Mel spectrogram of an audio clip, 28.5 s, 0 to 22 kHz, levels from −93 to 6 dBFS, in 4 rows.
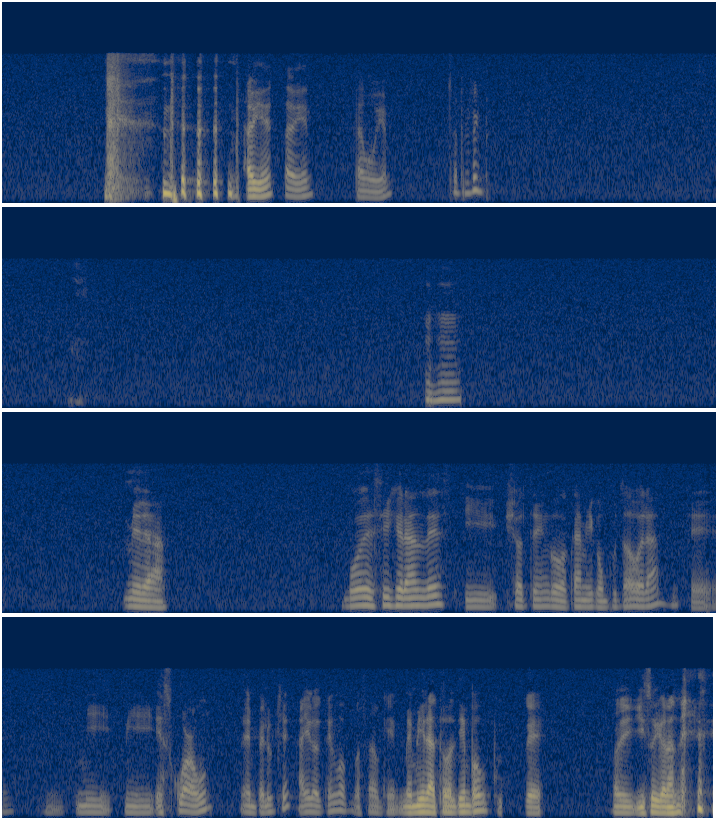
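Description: At 21.33 to 21.36 s there is AAC frame loss with concealment: a brief patch where the speech smears into a noisy, phasey blur before detail returns. About 20 ms of coded audio went missing, which fits two short frames of roughly 10 ms each, likely from low-delay AAC. The decoder bridged the gap by reusing the last good spectrum with altered phase, so the loss is too short to fade toward silence.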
